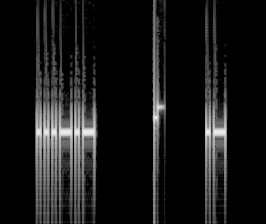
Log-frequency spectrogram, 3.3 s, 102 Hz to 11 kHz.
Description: Morse code, heard as a keyed tone, about 25 wpm, 700 Hz. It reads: <SK> A
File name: Single Character (Letter:Number:Punctuation:Prosign) - Rapid-Fire - 25wpm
